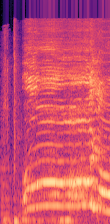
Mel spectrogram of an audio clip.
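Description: A man's long, high-pitched 'ohhh!' of astonishment, held steady for over a second, with a second cry starting near the end.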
